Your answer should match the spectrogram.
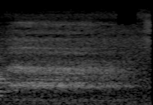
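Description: A person taking a faint, slow, steady breath in during abdominal (belly) breathing.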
